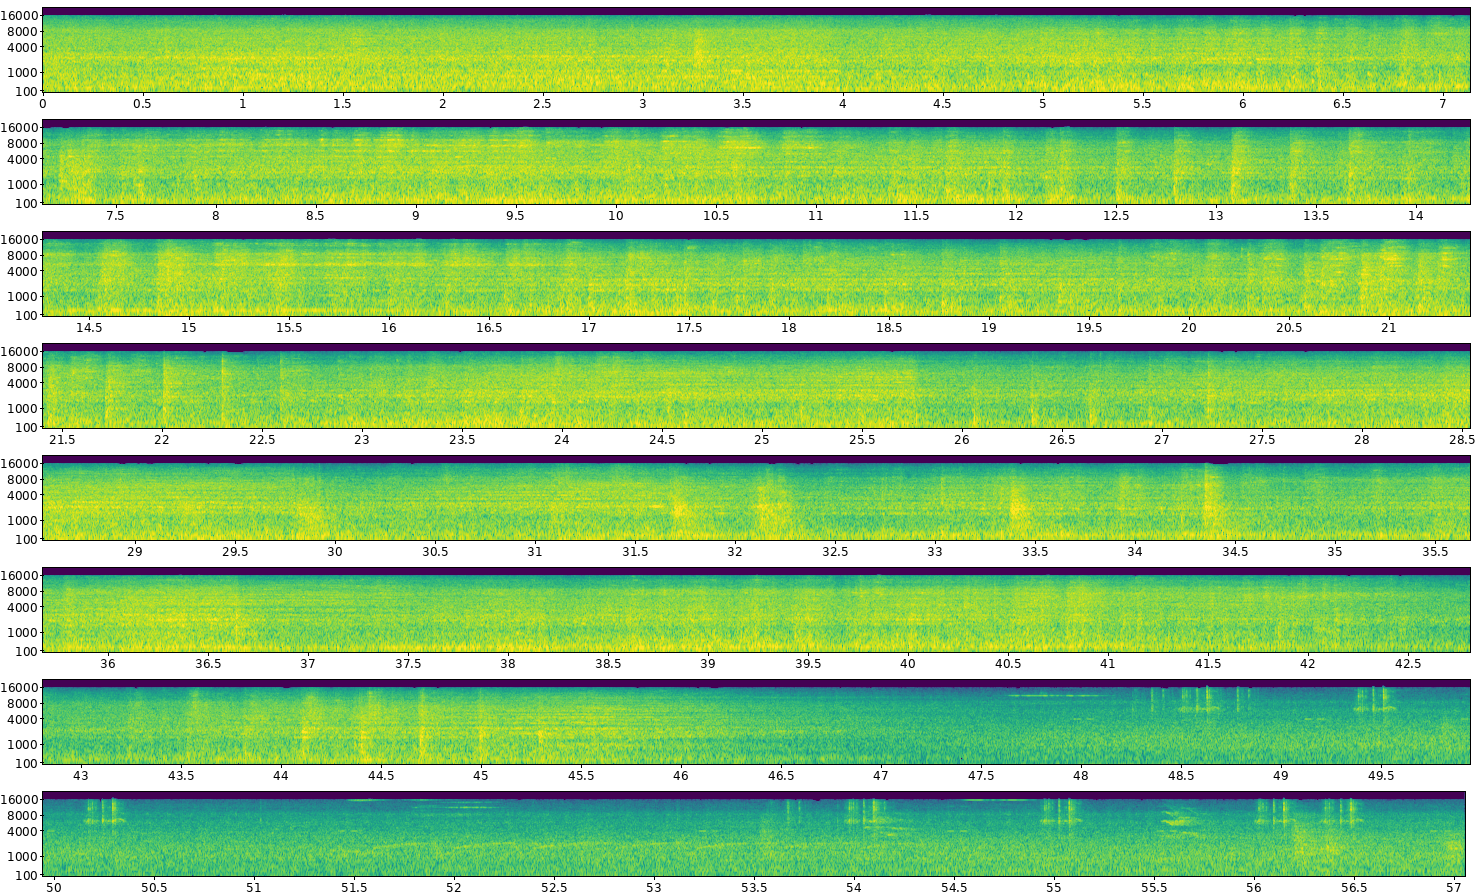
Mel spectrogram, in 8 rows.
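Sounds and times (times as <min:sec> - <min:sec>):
freight train rolling past: 0:00.0 - 0:57.0
wheels clacking over rail joints: 0:31.0 - 0:36.9, 0:56.0 - 0:57.0.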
